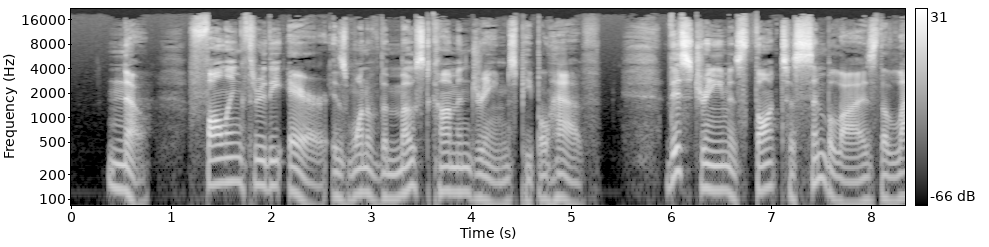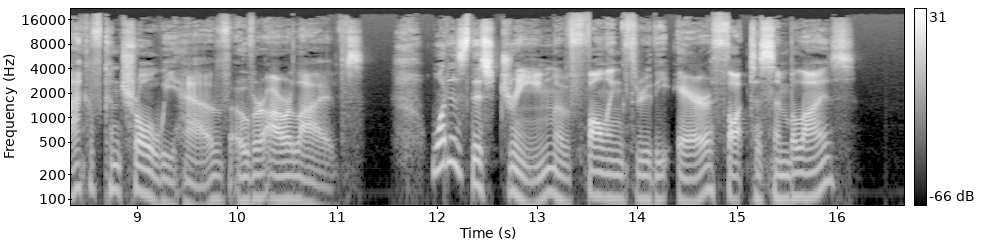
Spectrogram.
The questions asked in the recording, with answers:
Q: What is this dream of falling through the air thought to symbolize?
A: This dream of falling through the air is thought to symbolize the lack of control we have over our lives.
